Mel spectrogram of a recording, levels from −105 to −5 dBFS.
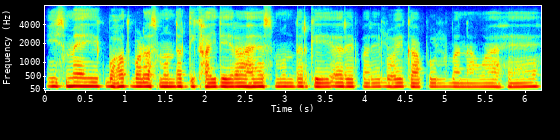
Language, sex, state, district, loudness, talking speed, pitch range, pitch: Hindi, male, Himachal Pradesh, Shimla, -17 LUFS, 185 wpm, 130-140 Hz, 135 Hz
